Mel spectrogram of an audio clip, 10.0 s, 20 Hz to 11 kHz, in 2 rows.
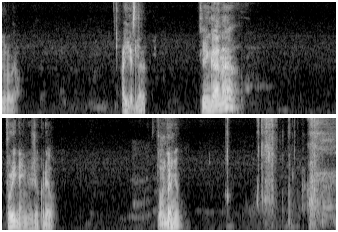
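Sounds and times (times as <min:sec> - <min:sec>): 
speech: 0:00.0 - 0:00.3, 0:01.8 - 0:02.2, 0:03.0 - 0:03.6, 0:05.1 - 0:05.9, 0:07.3 - 0:07.8
chewing crunchy food: 0:08.4 - 0:09.9.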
